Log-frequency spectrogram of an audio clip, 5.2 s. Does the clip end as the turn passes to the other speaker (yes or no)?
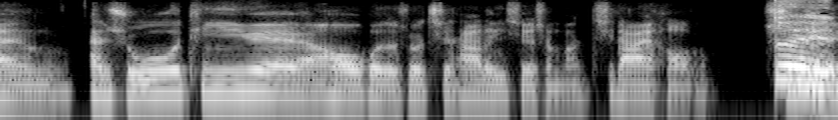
yes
